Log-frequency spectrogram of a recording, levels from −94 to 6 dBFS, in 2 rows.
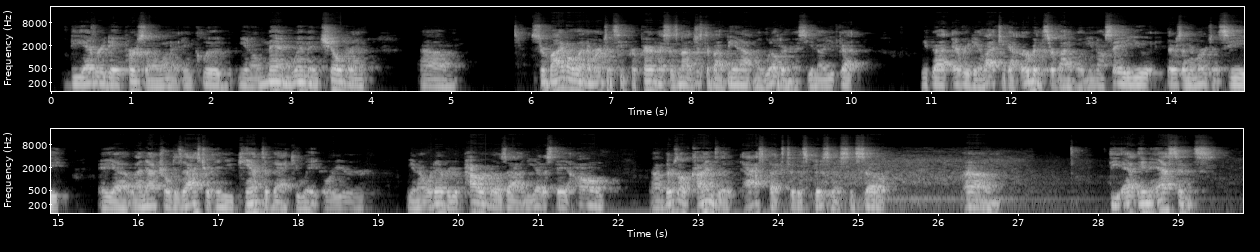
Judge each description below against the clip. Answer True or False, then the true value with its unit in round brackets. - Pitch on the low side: True (90 Hz)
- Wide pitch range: False (2.8 semitones)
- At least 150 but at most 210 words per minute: True (170 wpm)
